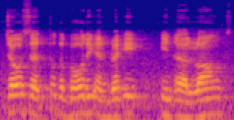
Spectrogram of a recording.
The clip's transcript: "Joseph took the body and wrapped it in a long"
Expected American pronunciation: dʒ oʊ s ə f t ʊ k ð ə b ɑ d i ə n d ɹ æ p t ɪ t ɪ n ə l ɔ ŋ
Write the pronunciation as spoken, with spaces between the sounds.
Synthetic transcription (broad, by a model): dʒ oʊ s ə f t ʊ k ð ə b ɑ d i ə n ɹ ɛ t ɪ t ɪ n ə l ɔ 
